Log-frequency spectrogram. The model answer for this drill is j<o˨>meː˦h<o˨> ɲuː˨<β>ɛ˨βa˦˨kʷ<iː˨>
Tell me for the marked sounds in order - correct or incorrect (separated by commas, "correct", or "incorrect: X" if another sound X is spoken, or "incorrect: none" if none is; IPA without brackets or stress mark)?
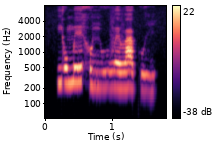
incorrect: o˦, correct, correct, incorrect: i˨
